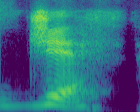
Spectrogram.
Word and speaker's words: GIF: the inventor said it's GIF. GIF. Okay. The inventor. Okay. So I don't know who the inventor is, but she looked it up. GIF. With a G, not a J, guys.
